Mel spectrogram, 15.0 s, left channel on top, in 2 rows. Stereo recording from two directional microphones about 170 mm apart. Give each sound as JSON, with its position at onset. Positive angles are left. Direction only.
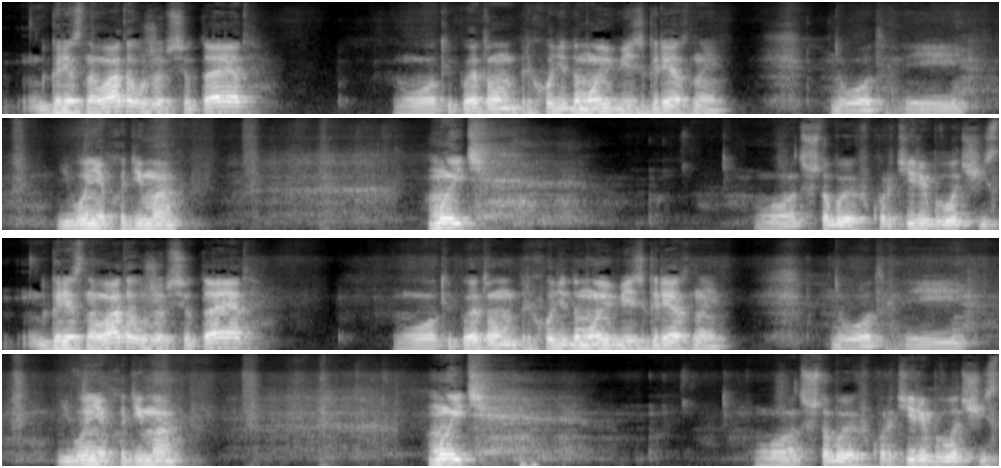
{"t": 0.2, "sound": "speech", "side_deg": 10}
{"t": 3.0, "sound": "speech", "side_deg": 10}
{"t": 10.6, "sound": "a sound", "side_deg": 5}
{"t": 13.4, "sound": "speech", "side_deg": 0}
